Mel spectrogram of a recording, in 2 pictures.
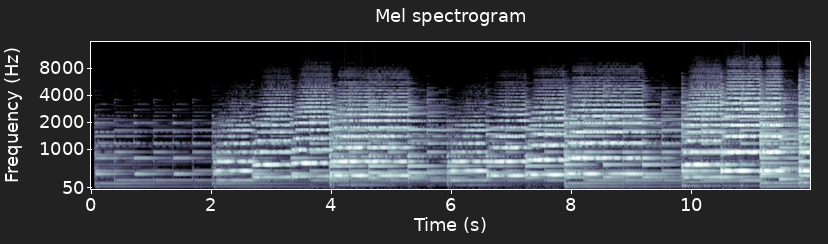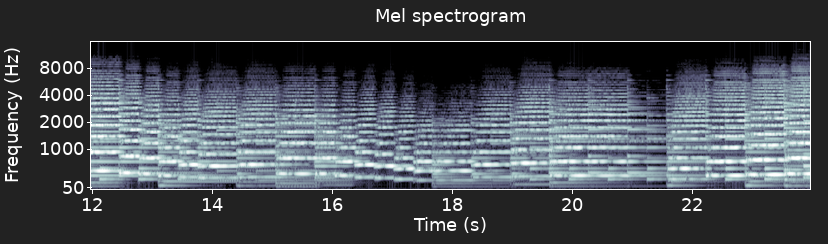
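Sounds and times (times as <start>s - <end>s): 
piano: 0.0s - 23.9s
E-flat French horn solo: 2.0s - 23.9s.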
